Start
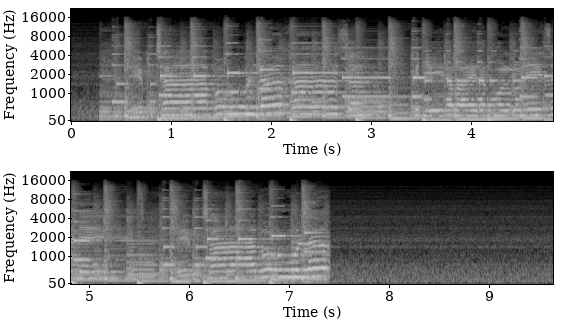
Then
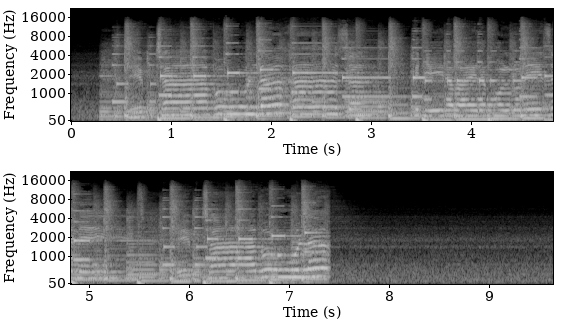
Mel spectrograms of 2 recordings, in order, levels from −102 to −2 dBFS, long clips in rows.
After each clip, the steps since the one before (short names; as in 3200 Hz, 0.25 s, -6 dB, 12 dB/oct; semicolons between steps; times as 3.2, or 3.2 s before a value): low-pass opened by the level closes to 1900 Hz, open at -25 dBFS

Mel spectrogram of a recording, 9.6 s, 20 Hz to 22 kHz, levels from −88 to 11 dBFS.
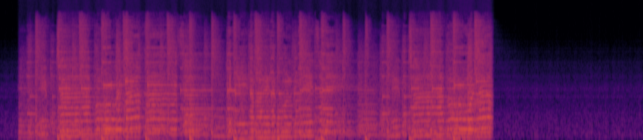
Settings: spectral contrast lowered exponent 0.44; gain -3 dB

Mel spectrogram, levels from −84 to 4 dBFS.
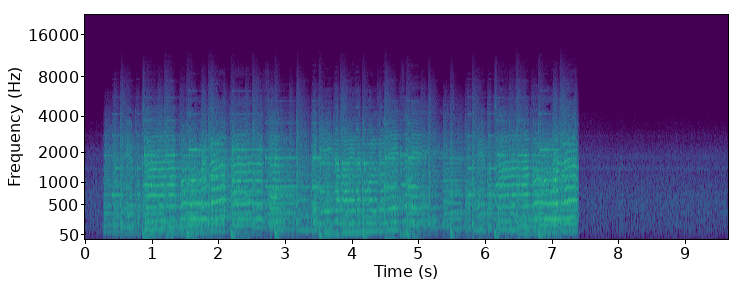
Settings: LPF 1700 Hz 12 dB/oct; low shelf 380 Hz -8 dB; gain +8.5 dB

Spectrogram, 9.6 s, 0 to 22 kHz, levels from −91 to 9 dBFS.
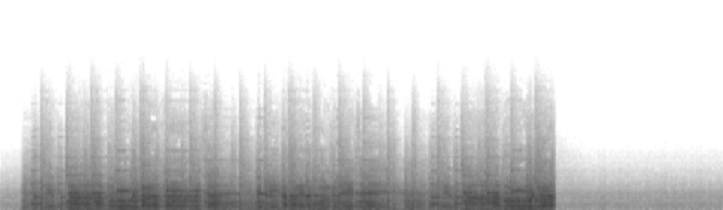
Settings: HPF 56 Hz; gain +8 dB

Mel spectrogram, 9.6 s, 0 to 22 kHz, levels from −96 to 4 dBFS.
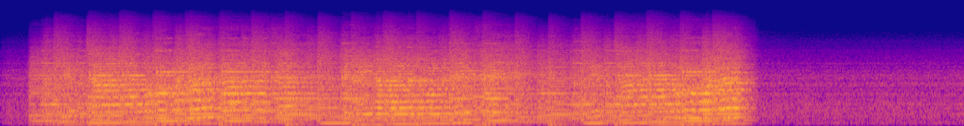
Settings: non-linear reverb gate 0.22 s falling, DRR -2.5 dB; gain -1.5 dB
